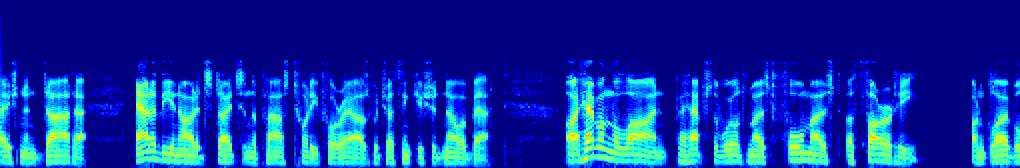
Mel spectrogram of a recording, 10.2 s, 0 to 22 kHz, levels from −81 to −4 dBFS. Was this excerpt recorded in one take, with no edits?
no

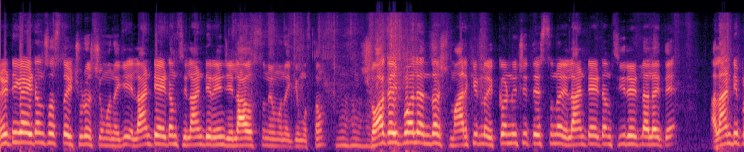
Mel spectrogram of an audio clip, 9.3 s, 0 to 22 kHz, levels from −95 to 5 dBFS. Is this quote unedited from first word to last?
yes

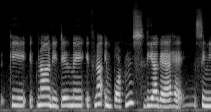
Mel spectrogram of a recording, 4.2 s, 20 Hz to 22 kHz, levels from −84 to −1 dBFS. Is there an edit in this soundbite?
no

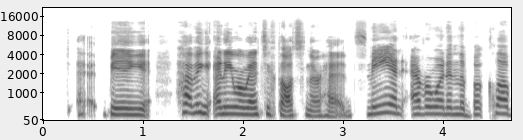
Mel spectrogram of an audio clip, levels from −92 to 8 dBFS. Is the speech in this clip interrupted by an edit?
yes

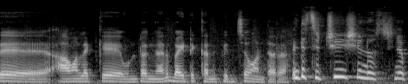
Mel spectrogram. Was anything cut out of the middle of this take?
yes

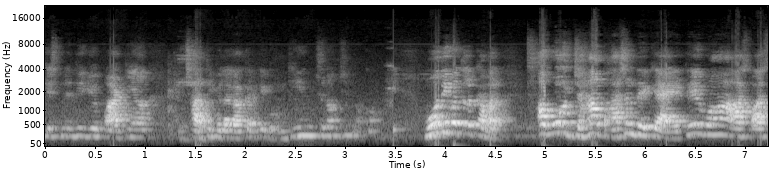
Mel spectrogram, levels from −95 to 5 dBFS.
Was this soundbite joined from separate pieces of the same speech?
yes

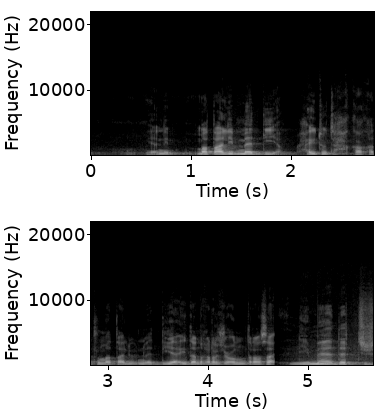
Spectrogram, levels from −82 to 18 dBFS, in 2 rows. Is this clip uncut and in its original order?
no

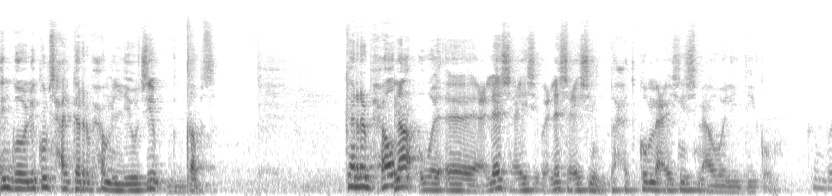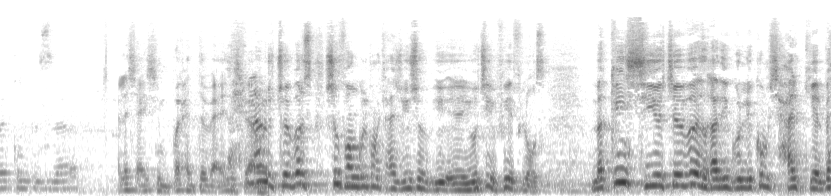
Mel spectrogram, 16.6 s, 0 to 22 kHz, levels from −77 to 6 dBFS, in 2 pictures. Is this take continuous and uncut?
no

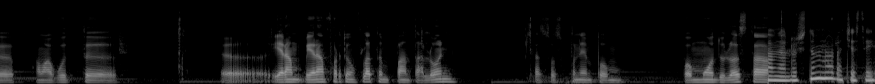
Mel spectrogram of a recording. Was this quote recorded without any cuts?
no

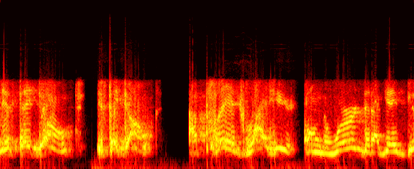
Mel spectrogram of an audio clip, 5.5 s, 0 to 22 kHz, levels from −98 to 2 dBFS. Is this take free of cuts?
no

